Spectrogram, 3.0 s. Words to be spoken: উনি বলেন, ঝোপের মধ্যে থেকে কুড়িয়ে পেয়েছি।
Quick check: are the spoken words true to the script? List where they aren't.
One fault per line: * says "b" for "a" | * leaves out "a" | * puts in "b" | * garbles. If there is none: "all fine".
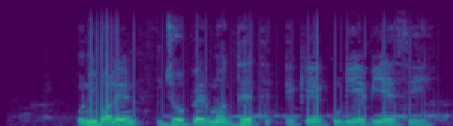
all fine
